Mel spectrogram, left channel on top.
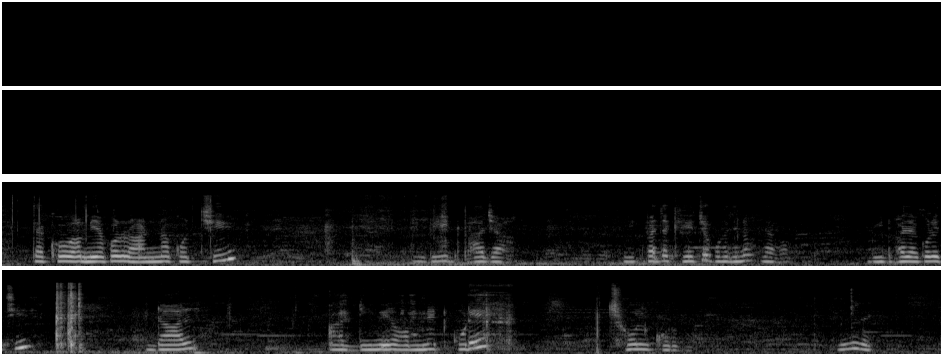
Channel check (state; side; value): silent; left; digital silence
